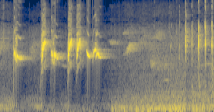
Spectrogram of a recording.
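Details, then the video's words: Greater green leafbird in a cage, the keeper's own bird singing freely, recorded for tutoring young birds: five or six bright whistled notes in quick succession, then softer high twittering over background hum. "CUCAK IJO GACOR"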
